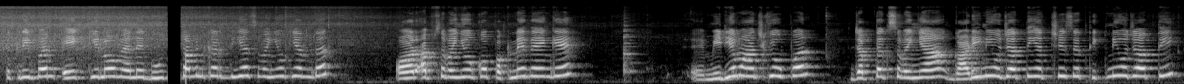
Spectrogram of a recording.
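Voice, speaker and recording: Cooking host: a high-pitched woman with an Urdu accent, gentle and polite, giving steady step-by-step recipe narration. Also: a little hiss or hum.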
